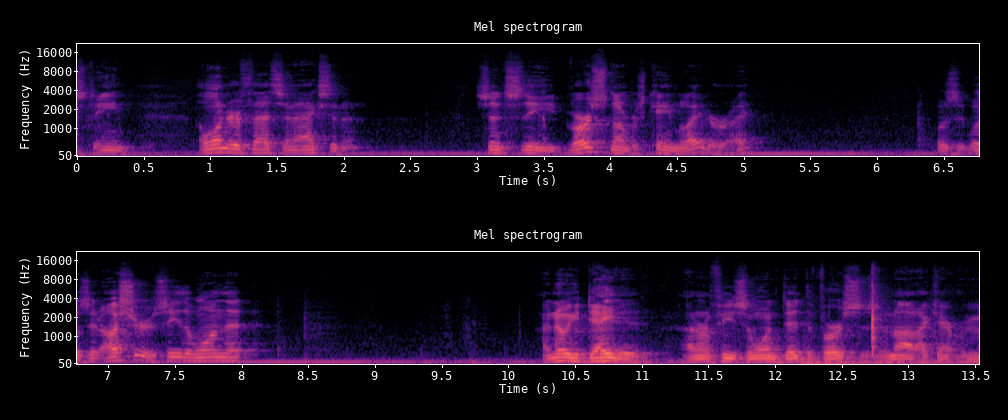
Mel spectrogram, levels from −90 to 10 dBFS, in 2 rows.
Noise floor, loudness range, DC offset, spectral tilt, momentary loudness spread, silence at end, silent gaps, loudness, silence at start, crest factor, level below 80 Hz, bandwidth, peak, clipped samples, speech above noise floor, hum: -51 dBFS; 8 LU; under 0.1%; -6 dB/octave; 21 LU; 0 s; none; -30 LUFS; 0 s; 24 dB; -52 dBFS; 14.5 kHz; -6 dBFS; under 0.1%; 22 dB; none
